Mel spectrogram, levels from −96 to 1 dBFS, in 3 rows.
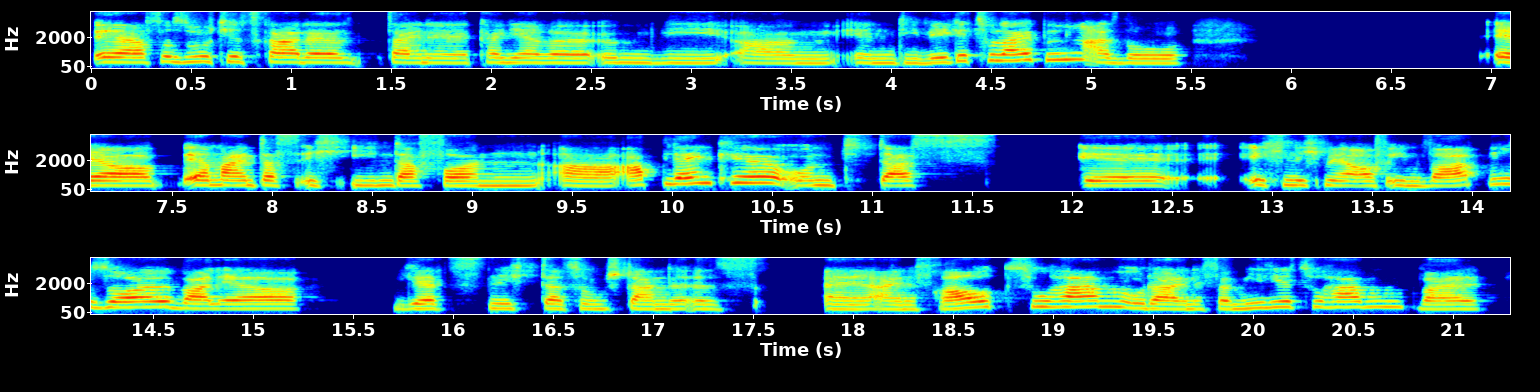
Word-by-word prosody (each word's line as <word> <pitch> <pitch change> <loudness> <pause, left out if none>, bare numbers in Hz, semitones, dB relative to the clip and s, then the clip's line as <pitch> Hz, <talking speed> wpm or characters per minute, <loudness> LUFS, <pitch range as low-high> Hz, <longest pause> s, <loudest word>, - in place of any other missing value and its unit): er 225 -1 +4
versucht 245 +2 -4
jetzt 245 -2 -4
gerade, 220 -3 +2
seine 205 -2 -4
Karriere 205 -1 -2
irgendwie, 200 -2 -8
ähm, 190 -1 -6
in 195 -2 -8
die 190 -1 -10
Wege 220 +7 -1
zu 300 - -5
leiten. 325 +3 +1
Also 190 -3 -3 1.6
er 210 -2 +6
er 225 - +6
meint, 225 0 +4
dass 220 -1 +1
ich 220 -3 -7
ihn 220 -1 -6
davon, 205 0 +1
äh, - - -11
ablenke 285 +10 +3
und 220 -1 -6
dass, 210 0 0 0.4
äh, 210 +3 0 0.3
ich 230 - -3
nicht 225 -1 -3
mehr 210 -3 +1
auf 205 - -4
ihn 205 -2 -6
warten 225 +7 +1
soll, 270 +1 +4
weil 210 -2 +3
er 205 0 +2 0.4
jetzt 210 +1 -3
nicht 215 -1 -8
dazu 210 0 -2
im 195 - -10
Stande 200 -1 -2
ist, 195 -3 -10 0.3
äh, 195 -2 -3
eine 185 -1 -3
Frau 210 +9 +4
zu 285 0 -5
haben 285 0 +4
oder 220 -5 0
eine 195 0 0
Familie 230 +9 -3
zu 280 0 -8
haben, 275 +1 -1
weil 195 -1 -1
210 Hz, 145 wpm, -23 LUFS, 200-235 Hz, 1.6 s, er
